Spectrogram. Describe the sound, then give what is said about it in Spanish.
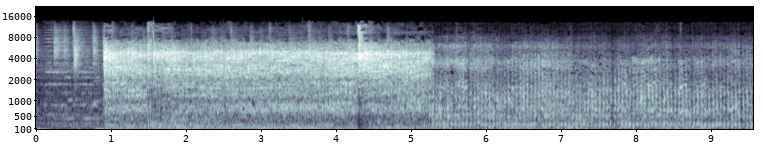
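US helicopters flying over the Mexico–United States border fence area: a loud, steady rotor drone with a throbbing, whirring texture that swells in after a brief quieter start and holds to the end. “mientras que helicópteros estadounidenses sobrevolaban el área.”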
